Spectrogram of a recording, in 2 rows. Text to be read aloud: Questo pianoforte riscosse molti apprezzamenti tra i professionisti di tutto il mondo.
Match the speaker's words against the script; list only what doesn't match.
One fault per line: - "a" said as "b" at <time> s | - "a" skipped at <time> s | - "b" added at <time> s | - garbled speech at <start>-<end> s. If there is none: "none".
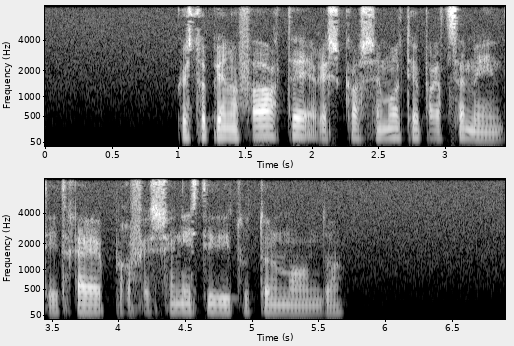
none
